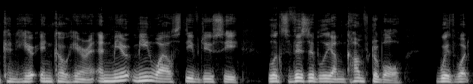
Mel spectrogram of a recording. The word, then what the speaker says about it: Doocy: see I always have to be careful to pronounce it correctly when you see co-hosts Steve Doocy and I believe it's Ainsley Earhardt they don't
